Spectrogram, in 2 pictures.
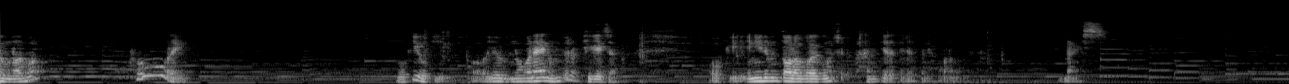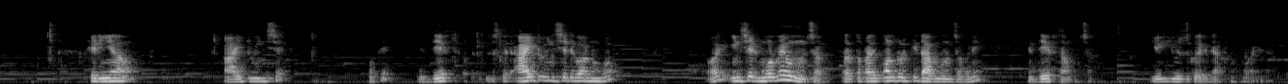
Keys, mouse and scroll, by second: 4.3 Tab, 4.9-5.7 middle drag, 5.9 Tab, 6.7 middle click, 8.2 middle drag, 8.7 Tab, 9.2 middle click, 9.7 Tab, 10.2-12.8 middle drag, 13.0 Tab, 13.3 middle click, 13.7 3, 14.0 click, 14.9 i, 17.6 ctrl+z, 18.2 i, 25.0 middle click, 25.3 click.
